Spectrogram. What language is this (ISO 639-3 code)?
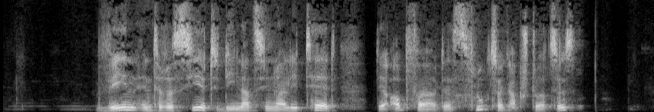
deu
